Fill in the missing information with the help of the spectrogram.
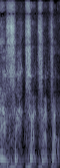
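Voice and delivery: muttered swearing under the breath; hushed panic. Retold or imitated. Man realizing his girlfriend is upset, hushed alarm. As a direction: imitate dawning dread, very soft and breathy. Retold sudden dread at her upset.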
